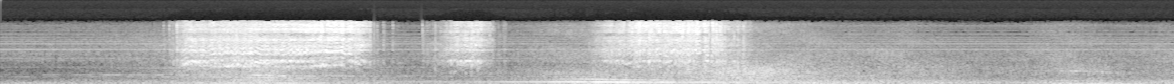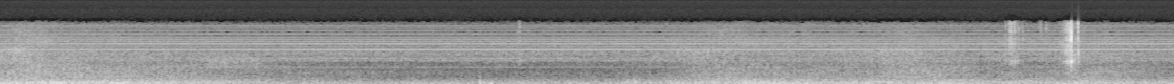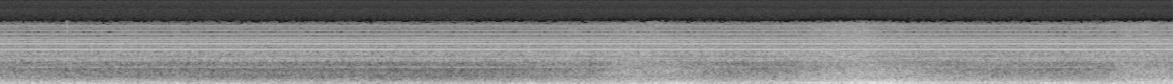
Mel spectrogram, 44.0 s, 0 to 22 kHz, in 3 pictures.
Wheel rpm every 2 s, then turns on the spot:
0, 60, 40, 20, 60, 0, 0, 0, 0, 0, 0, 0, 0, 0, 0, 0, 0, 0, 0, 0, 0, 0.
4-6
